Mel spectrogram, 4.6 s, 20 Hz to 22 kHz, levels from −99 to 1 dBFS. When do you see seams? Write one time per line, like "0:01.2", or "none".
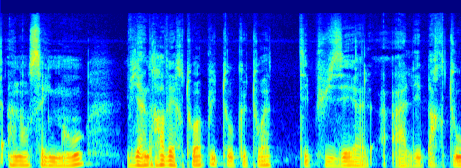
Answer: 0:01.3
